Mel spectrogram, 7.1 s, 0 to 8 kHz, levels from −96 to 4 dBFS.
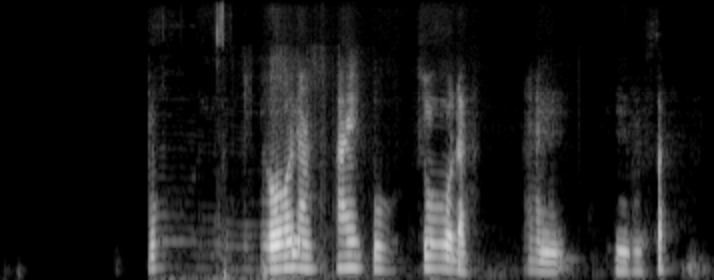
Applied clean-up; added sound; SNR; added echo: neural mask model DeepFilterNet 3.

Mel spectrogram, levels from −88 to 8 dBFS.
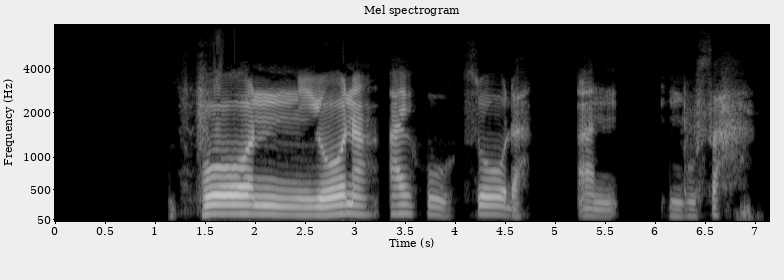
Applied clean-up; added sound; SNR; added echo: none; none; none; none.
